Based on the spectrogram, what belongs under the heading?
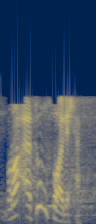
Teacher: ولم أنطق الألف التي في كلمة امرأة · Term: همزة وصل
